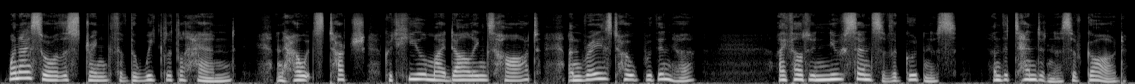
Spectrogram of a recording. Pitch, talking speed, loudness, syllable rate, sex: 195 Hz, 195 wpm, -19 LUFS, 4.9 syllables/s, female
